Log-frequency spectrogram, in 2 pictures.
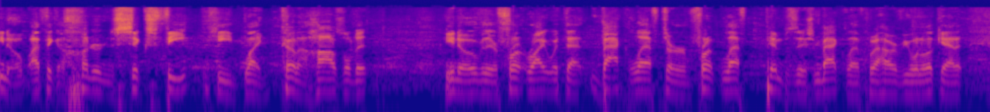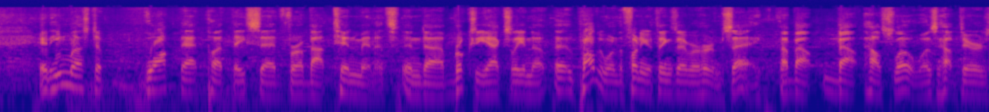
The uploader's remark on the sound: LIVE From Felix's Fish Camp!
